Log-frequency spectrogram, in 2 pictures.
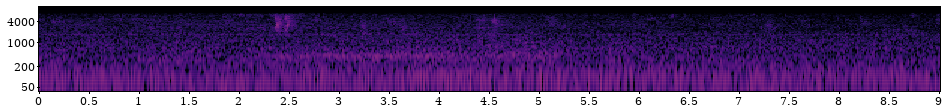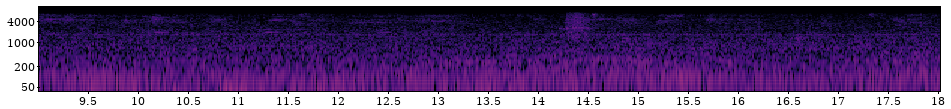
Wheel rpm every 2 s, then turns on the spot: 0, 0, 0, 0, 0, 0, 0, 0, 0.
none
